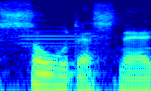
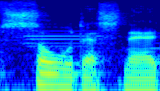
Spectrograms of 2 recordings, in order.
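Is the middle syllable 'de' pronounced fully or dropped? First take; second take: full; full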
